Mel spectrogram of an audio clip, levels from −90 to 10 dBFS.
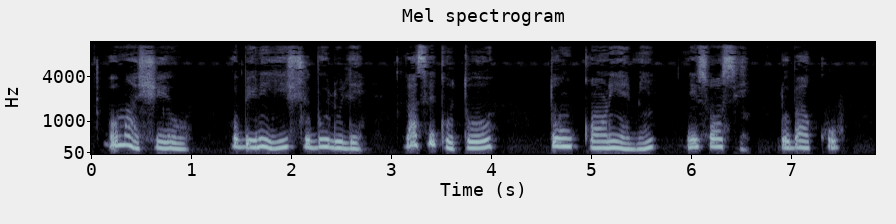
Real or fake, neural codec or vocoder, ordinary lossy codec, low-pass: fake; vocoder, 44.1 kHz, 128 mel bands, Pupu-Vocoder; MP3, 48 kbps; 10.8 kHz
